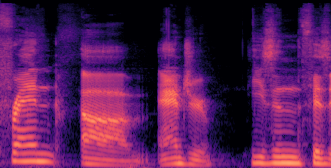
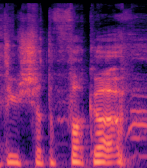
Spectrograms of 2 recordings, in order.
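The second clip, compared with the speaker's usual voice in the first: mock fed-up, annoyed, irritated, pissed-off tone; 3 semitones higher than usual. Quoting a guy who gets all pissed when teased with a quote: imitating someone pissed off. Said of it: "gets all pissed".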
